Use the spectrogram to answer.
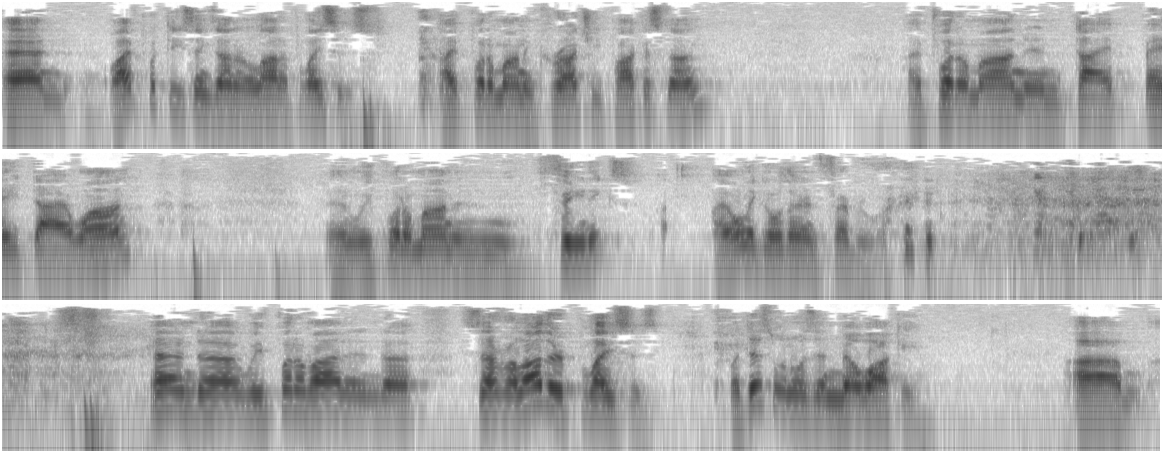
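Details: Adult man speaking; normal voice.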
